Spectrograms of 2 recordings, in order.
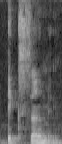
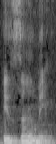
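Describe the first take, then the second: First: "examen" with a crisp K-S for X. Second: "exame" with a Z sound for X; Portuguese X as Z. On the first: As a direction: say "examen" as "eksamen". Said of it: "o X tem som de K S". ("examen" com X soando KS, à espanhola) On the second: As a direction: say "exame" with a buzzing Z in the middle. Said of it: "não vai falar exame". ("exame" com X soando Z) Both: Shown as a demonstration.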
